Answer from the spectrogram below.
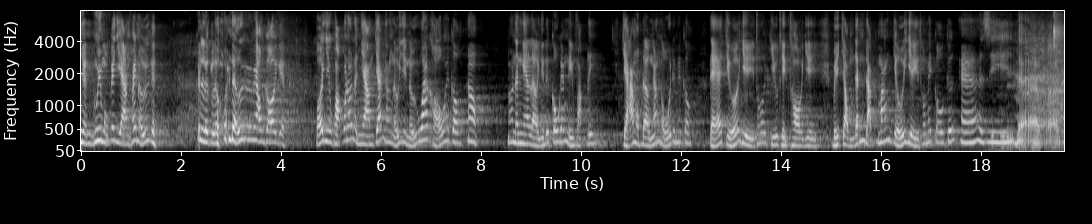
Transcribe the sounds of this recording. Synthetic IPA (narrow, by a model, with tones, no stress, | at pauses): ɲi˨˩nŋwi˧nmo˨˩t̚kaː˨˦jzaː˨˩ŋfwaː˨˦nɨ̰˧˥˨ | kaː˨˦jlɨ˨˩k̚lɨ̰˧˨əŋfaː˨˦jnɨ̰˧˥˧ma˨˦jʔə˧wŋ͡mkɔ˧jkɛ˨˩ | ɓəː˧˩jɲḭ˧˨əwfə˨˩t̚kɔ˨˦nɔ˨˦jlaː˨˩ɲaː˨˩mt͡ɕaː˨˦ŋt̪ʰa˧ŋnɨ̰˧˥zi˨˩nɨ̰˧˥kwaː˨˦xo˧˩˦mə˨˦jko˧ha˨˦hə˧wŋ͡m | nɔ˨˦ne˧nŋɛ˧ləː˨˩ɲɨ̰˧˦ŋɗɨ˦˥ko˨˦ɣa˨˦ŋnḭ˧˨əmfə˨˩t̚ɗi˧ | t͡ɕaː˧˩mo˨˩t̚ɗəː˨˩jŋa˨˦nŋṵ˧˥jɗi˧˦ma˨˦jko˧w | ɗɛ˧˩t͡ɕɨ̰˧˩˦əzi˨˩t̪ʰo˧jt͡ɕḭ˧˨əwt̪ʰḭ˨˩ət̚t̪ʰo˨˩jzi˨˩ | ɓḭ˧˨t͡ɕə˨˩wŋ͡mɗa˨˦jŋ̟ɗa˨˩p̚ma˨˦ŋt͡ɕɨ̰˧˩˦jzi˨˩t̪ʰo˧jma˨˦jko˧kɨ˨˦ʔaː˧zi˧ɗa̰˧˩˧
